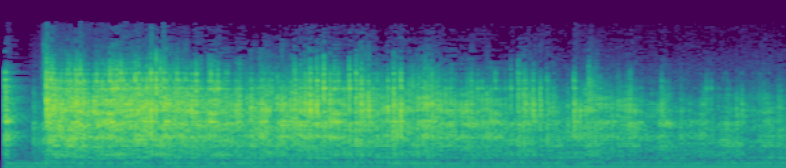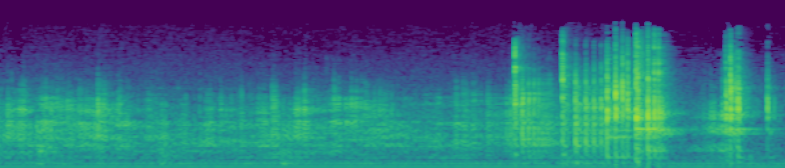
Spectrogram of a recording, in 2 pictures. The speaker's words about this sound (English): when the roulette ball lands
